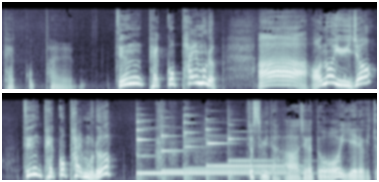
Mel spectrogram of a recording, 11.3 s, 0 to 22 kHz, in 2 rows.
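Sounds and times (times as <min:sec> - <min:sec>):
speech: 0:00.1 - 0:08.5, 0:09.4 - 0:11.2
ding-dong-dang correct-answer chime: 0:07.6 - 0:10.5.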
